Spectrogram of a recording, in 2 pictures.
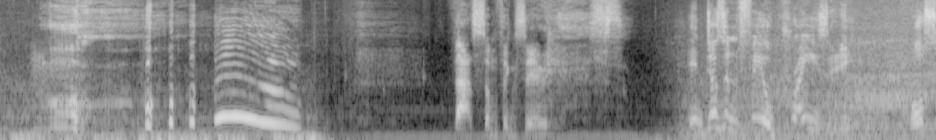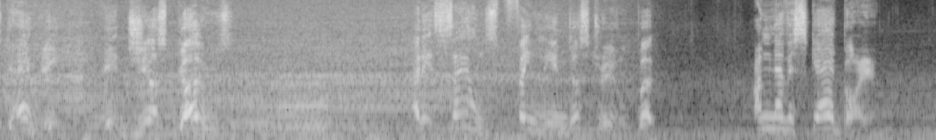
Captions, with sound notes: (CHUCKLES) That's something serious. It doesn't feel crazy or scary. It just goes. And it sounds faintly industrial, but I'm never scared by it.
